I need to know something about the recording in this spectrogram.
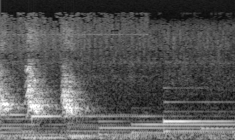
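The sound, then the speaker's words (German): Two quick barks from Paco the dog far off, soft and slightly muffled, rising over a steady, sustained musical drone that carries on after they fade. “Fast nebenbei, wie aus weiter Ferne, dringt Pacos Bellen an dein Ohr.”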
